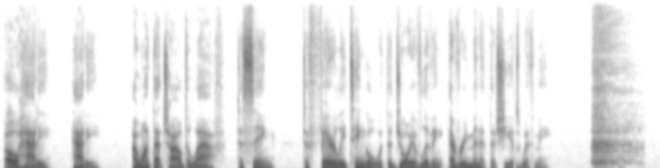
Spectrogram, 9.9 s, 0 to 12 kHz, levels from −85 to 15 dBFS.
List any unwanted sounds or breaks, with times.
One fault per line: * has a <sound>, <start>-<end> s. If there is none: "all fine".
* has a dropout, 7.7-7.7 s
* has a sigh, 8.8-9.7 s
